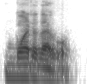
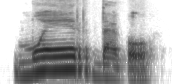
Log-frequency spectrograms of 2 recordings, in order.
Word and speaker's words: muérdago: llegó aparecer la palabra muérdago Y tanto muérdago como Cuéntame son Qué tipo de palabras esdrújulas las dos tienen diptongo muerdago Cuéntame no el mismo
